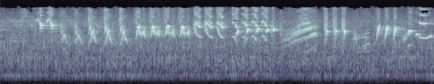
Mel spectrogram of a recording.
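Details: Red siskin song made of quick high chirps and twittered phrases. Buzzy repeated trills and a downward-sweeping slurred note mark the middle, then staccato chips follow, all over a low continuous hum.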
